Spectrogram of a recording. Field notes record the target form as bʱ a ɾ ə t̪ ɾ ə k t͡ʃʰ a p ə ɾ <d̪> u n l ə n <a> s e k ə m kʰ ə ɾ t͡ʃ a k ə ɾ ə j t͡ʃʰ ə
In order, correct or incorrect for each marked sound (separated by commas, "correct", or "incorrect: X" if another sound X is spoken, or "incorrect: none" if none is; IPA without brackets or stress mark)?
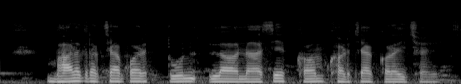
incorrect: t̪, correct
